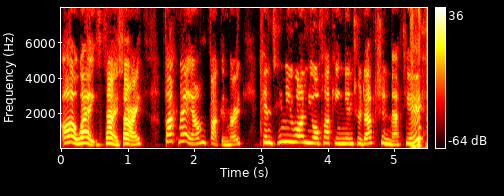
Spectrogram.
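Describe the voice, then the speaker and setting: A woman with an Australian accent speaks in a raised, projected voice, high-pitched and full of lively intonation. Her pace is moderate, and the sound is dry and close with no echo. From Western Australia. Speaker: podcast co-host. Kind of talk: casual chat.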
